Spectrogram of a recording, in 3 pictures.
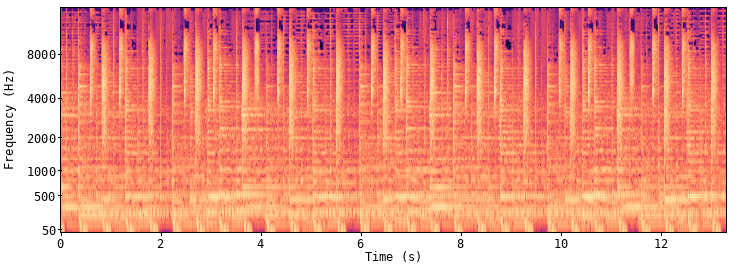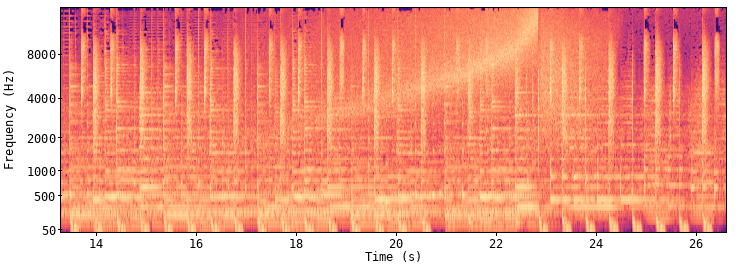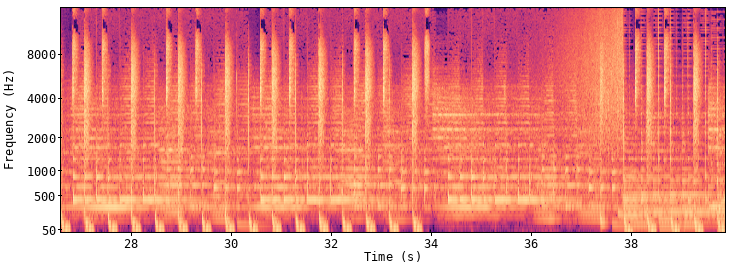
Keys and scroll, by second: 29.2 Delete.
